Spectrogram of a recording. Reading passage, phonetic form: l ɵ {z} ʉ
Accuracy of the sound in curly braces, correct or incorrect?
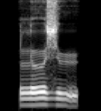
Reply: correct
